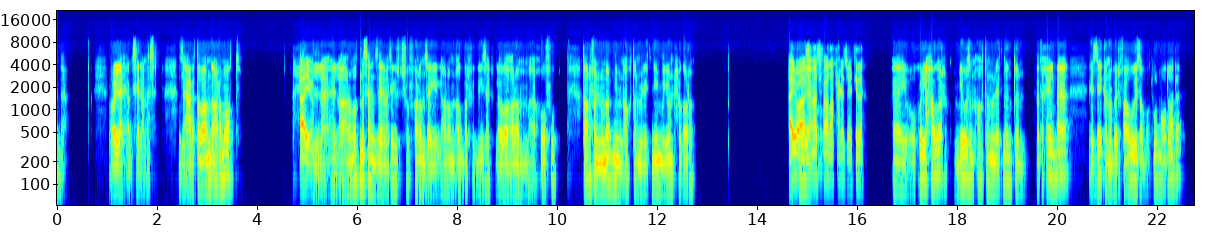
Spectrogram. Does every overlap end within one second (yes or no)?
yes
